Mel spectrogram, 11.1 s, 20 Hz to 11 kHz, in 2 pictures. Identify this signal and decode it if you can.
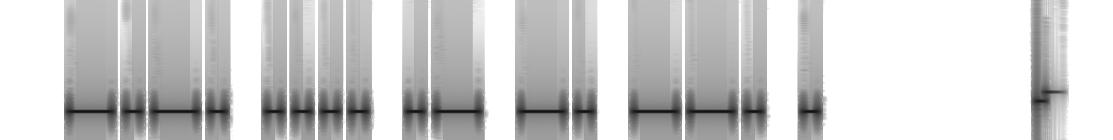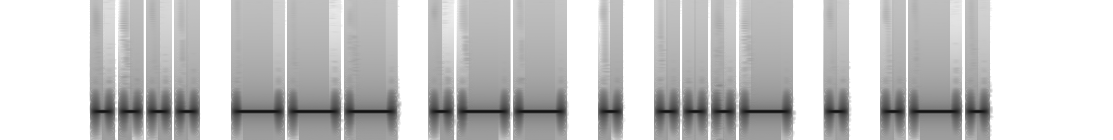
Morse code, heard as a keyed tone, about 17 wpm, 700 Hz. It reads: CHANGE HOWEVER
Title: Sentences from Top 600 Words - New Word Drill - 17wpm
